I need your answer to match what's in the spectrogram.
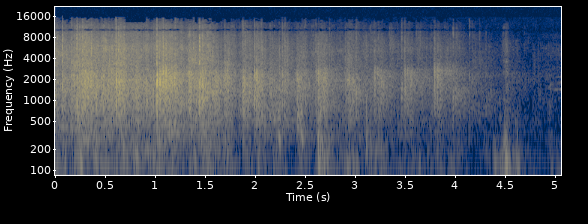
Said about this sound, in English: Thanks, kids. Appreciate you sharing with us. This was fun. Give them a round of applause here.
